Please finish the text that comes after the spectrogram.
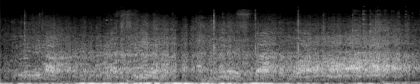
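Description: A large stadium crowd chants and roars from the stands, a dense, sustained wall of voices with rhythmic swells, loud and continuous throughout.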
